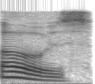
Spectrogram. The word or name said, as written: O.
